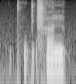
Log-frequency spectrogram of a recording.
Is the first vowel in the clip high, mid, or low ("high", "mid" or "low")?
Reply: low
